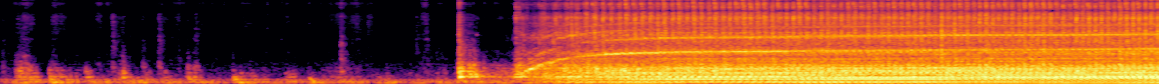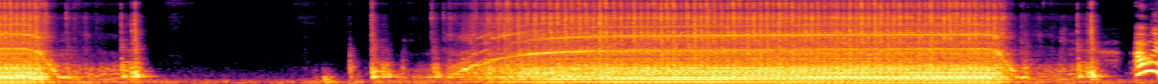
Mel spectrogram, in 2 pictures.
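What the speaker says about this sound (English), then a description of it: "I put a mat or put something underneath here to keep my sewing machine from bouncing like that when I try to go fast." A home sewing machine runs fast in two long bursts of about seven seconds each, separated by a short pause, with a steady whine and a bouncing rattle as it sits on the table.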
